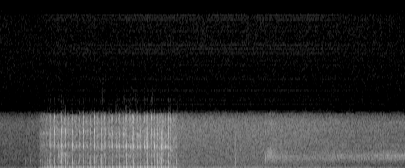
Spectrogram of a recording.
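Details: Ozzy, a sleeping Boxer dog, gives a loud, harsh rattling snore lasting under two seconds, rapidly pulsing, followed by soft breathing, a brief click and a faint high tone in the quiet room.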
